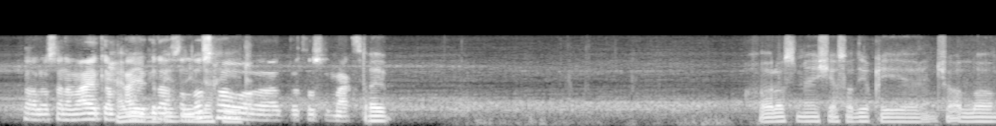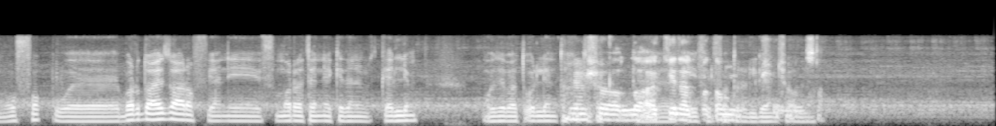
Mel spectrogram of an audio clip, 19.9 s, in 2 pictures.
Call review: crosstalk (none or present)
present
